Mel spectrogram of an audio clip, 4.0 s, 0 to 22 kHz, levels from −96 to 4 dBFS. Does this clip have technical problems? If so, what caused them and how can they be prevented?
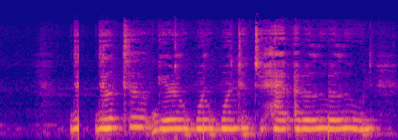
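Yes. Overlapping chunks: at 0.79–1.04 s, 2.04–2.29 s and 3.29–3.54 s, a 250 ms stretch of speech repeats, giving a regular stutter. Each 1.0 s chunk starts 250 ms before the previous one ends. Advancing each chunk by its full length prevents this.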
